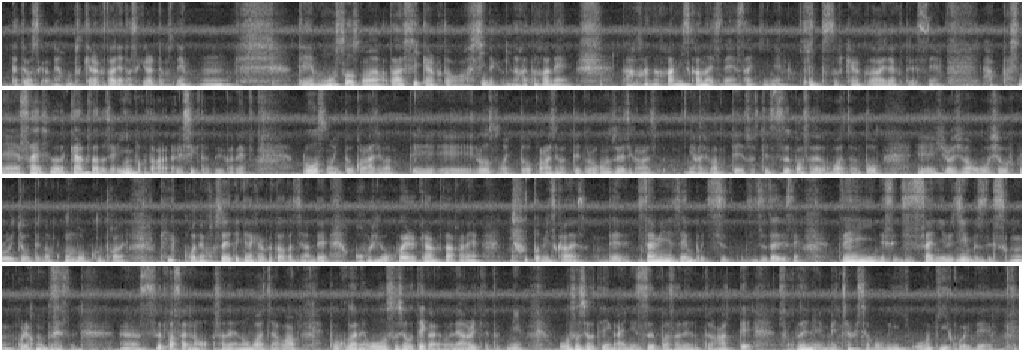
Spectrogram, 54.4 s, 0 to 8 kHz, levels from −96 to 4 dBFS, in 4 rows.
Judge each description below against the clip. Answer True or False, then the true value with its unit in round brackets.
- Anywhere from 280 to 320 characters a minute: False (380 characters per minute)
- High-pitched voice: False (85 Hz)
